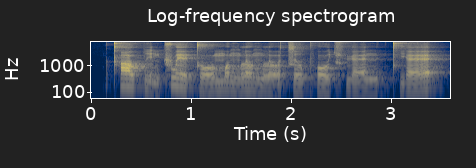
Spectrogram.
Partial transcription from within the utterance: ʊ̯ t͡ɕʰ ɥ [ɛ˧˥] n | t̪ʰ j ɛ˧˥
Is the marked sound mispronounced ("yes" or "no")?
no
